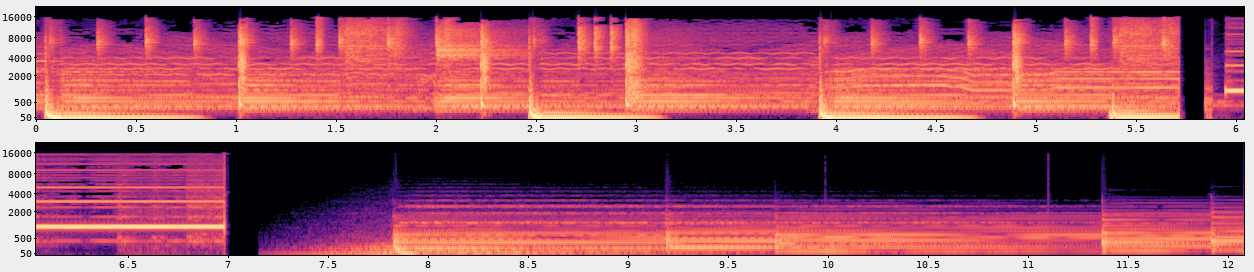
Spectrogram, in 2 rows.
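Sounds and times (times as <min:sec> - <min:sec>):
background music with a beat: 0:00.0 - 0:05.7.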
